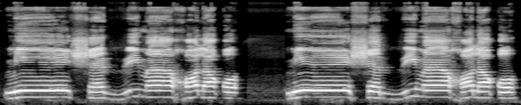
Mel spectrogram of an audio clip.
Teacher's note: خا کو پر پڑھنا ہے آپ نے، موٹا پڑھنا ہے، ٹھیک ہے۔ اسی طرح قوف کو بھی آپ نے موٹا پڑھنا ہے، لام کو آپ نے موٹا نہیں کرنا، تو اور قوف کو آپ نے ہلانا بھی ہے کیونکہ قوف ساکن ہے اور آخر میں آ گیا ہے تو اس کو آپ نے ہلانا بھی ہے، اس لیے کہ قوف حروف قلقلہ میں سے ہے۔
